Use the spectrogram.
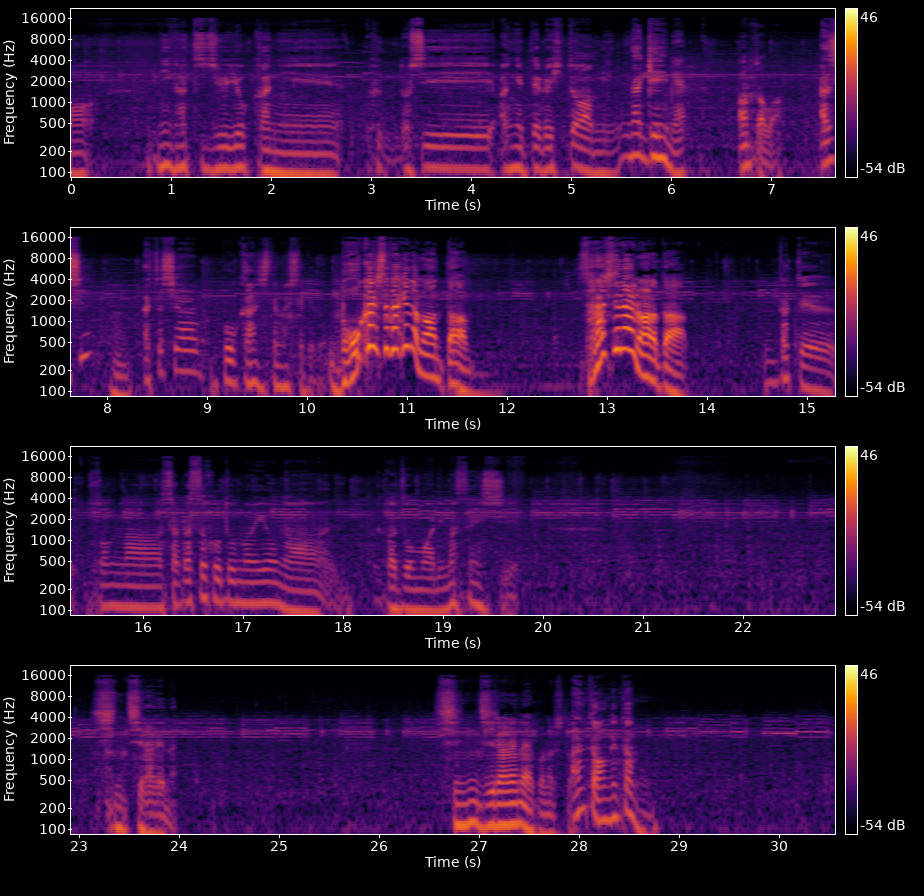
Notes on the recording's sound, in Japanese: パーキング収録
